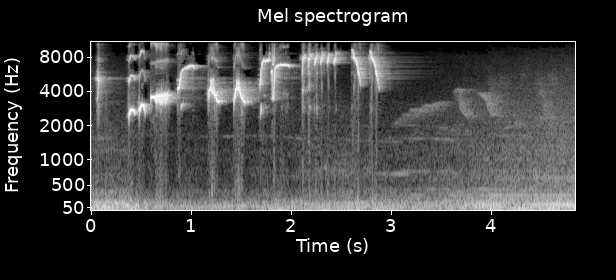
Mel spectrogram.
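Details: Orange-headed thrush song kept at home in Singaraja, North Bali, played mornings to stir birds into full song: a rapid three-second run of varied high whistles, rising and falling slurs and clipped chirps, then near silence.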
